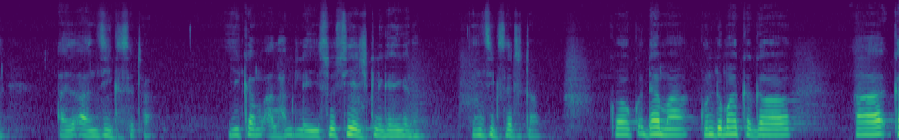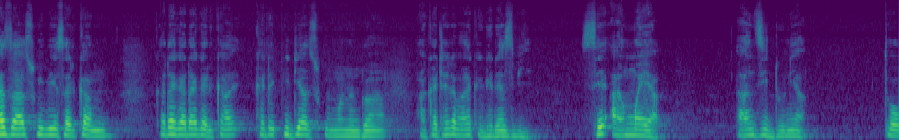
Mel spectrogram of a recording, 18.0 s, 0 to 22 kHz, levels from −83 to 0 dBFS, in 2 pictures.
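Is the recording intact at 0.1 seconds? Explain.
Yes, at 0.1 seconds the audio is intact, with no audible dropout, click, distortion or other fault at that moment.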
